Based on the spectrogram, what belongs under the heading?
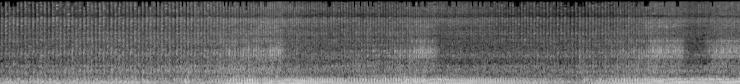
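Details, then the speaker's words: Nissan Big M BD25 diesel, after not all cylinders were firing and injectors checked, fuel system bled, fresh oil and coolant in a rusty block: steady diesel clatter at idle, even firing, no misses; normal idle. "แล้วะเครื่องเดินดีเลยไปดูท่อกัน"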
